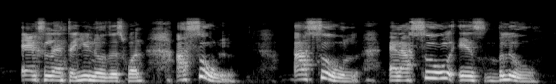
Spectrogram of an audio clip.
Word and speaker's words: azul: global assume global assume the z has the s sound class a global assule global azul will and i think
